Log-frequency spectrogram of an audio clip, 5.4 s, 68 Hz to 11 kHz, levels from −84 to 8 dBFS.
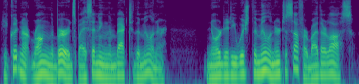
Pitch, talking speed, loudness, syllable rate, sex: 115 Hz, 265 wpm, -18 LUFS, 6.4 syllables/s, male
